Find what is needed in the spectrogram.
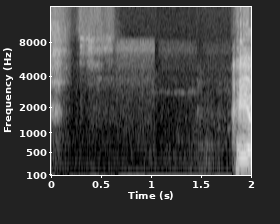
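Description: Near silence in a pause of a man's speech over an online call, with only a faint brief hiss early on; his voice comes back just before the end.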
